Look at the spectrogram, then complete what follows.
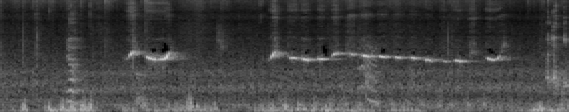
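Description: A person whistling two thin, high whistles: a short one, then a longer one that slowly falls in pitch.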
